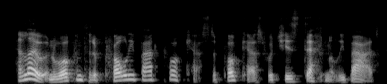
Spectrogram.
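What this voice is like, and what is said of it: News presenter voice. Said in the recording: “I don't know why I'm talking in this news presenter voice”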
